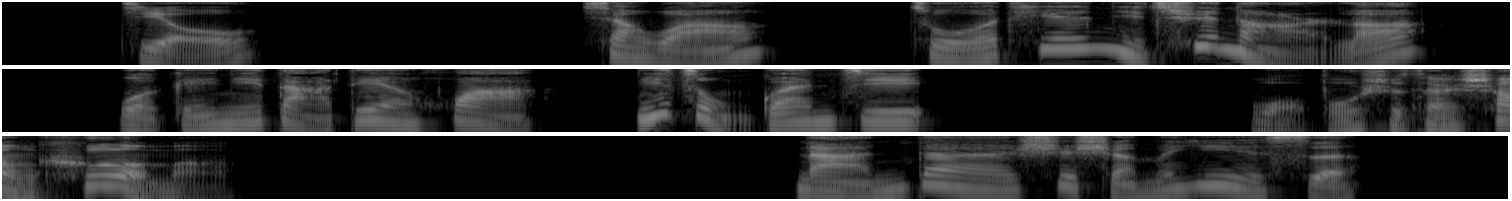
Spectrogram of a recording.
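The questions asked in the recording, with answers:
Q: 男的是什么意思?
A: 他昨天在上课,所以关机了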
